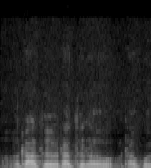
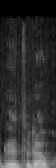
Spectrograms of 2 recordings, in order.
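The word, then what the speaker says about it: RAD: 이제 Rapid Application Development 라드라고 읽었는데 영어를 이제 줄여서 이렇게 하다 보니까 뭐 레드라고 할 수도 있고 라드라고 할 수도 있겠죠.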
